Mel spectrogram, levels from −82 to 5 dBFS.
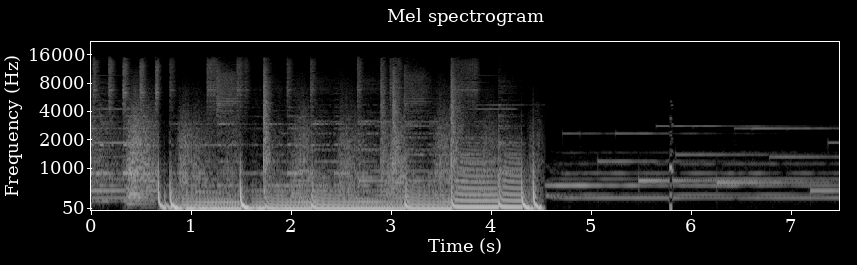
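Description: At 5.74 s the music breaks into a brief glitch lasting until about 5.82 s, roughly 80 ms, caused by damaged data in the compressed stream. A short run of bytes in the encoded file is corrupt, so the decoder misreads the affected frames, loses its frame alignment and has to hunt for the next valid frame header before it can resume.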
